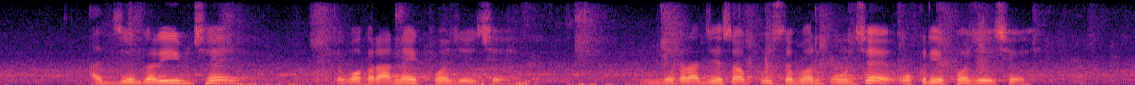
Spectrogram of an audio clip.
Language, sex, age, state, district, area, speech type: Maithili, female, 45-60, Bihar, Madhepura, rural, spontaneous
